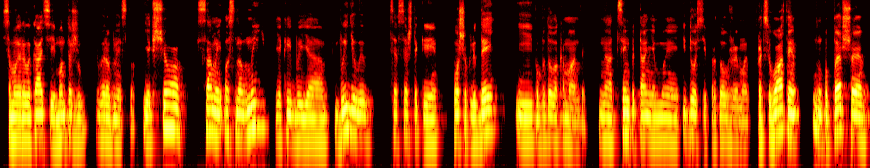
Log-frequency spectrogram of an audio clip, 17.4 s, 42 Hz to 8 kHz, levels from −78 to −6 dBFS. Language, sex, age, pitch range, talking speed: Ukrainian, male, 20-39, 100-115 Hz, 105 wpm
